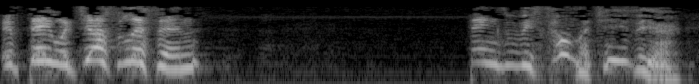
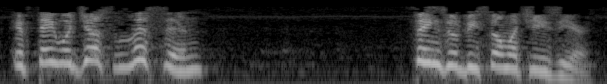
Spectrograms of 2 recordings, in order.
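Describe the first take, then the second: First: Very high, very loud outburst; hammed-up shout of parental frustration; more exasperated parent. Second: Put-on high, loud venting about the kids; raised voice, pleading frustration; exasperated parent. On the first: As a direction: act a parent completely fed up, shouting it. Repeats exasperated parent line, louder. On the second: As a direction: act out a parent at wit's end.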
